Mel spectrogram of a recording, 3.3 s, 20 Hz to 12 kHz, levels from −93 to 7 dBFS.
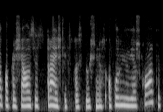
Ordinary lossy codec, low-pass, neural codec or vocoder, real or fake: MP3, 96 kbps; 7.2 kHz; none; real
